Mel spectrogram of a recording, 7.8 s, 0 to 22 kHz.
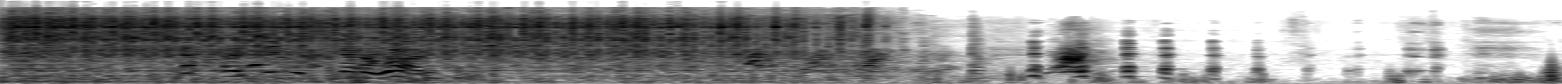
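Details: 1972 Chevy pickup, first start after sitting 24 years in a pasture, primed with gas, possibly no exhaust: rough run with busy fast tapping clatter for a few seconds before dying; top-end tapping, cause uncertain.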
